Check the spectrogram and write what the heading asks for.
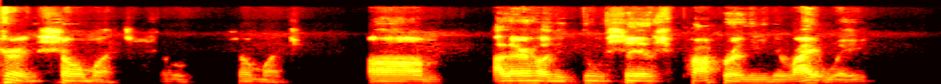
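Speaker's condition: Cleft palate; congenital cleft palate

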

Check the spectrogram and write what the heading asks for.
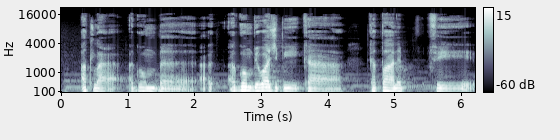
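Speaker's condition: Stuttering; stuttering since early life, formerly very severe, uncontrollable even in simple situations; greatly reduced over time, recurs in certain situations; largely fluent now, stuttering returns in certain situations; repeated words, prolonged sounds, blocks

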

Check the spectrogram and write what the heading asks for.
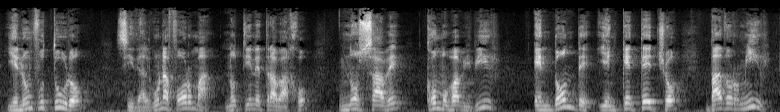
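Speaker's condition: No condition

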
